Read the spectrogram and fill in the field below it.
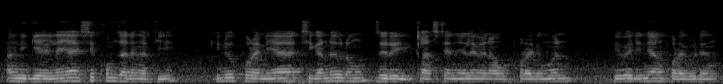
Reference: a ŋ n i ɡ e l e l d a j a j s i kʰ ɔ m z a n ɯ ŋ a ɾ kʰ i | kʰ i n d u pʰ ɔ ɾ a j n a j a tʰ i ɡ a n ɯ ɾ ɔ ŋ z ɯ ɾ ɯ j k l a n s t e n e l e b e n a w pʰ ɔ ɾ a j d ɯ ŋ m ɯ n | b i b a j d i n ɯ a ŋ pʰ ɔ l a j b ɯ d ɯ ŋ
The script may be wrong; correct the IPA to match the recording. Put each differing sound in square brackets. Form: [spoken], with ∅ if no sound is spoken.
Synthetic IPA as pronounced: a ŋ n i ɡ e l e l [n] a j a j s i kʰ ɔ m z a [d] ɯ ŋ a ɾ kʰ i | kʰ i n d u pʰ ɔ ɾ a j n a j a tʰ i ɡ a n ɯ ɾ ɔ ŋ z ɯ ɾ ɯ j k l a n s t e n e l e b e n a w pʰ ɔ ɾ a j d ɯ ŋ m ɯ n | b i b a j d i n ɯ a ŋ pʰ ɔ [ɾ] a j b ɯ d ɯ ŋ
